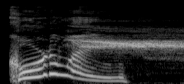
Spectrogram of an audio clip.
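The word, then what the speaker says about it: Coeur d'Alene: of I'm just kidding uh the way you pronounce that city name I learned is actually cordain very greting on the ears okay so quick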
